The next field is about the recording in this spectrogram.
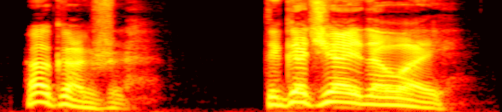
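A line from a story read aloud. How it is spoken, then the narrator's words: Barked, mechanic. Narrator (Russian): рявкнул механик помощнику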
